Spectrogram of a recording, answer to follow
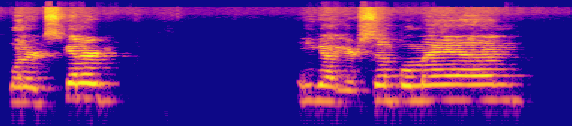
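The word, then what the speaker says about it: Lynyrd Skynyrd: Leonard Skard with their first album pronounced Leonard Skard.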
